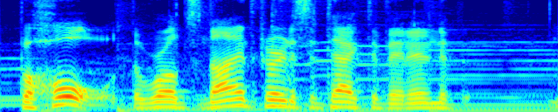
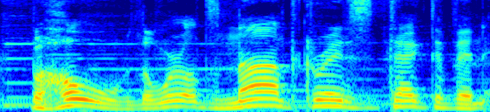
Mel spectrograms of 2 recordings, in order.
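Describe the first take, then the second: First: It is said in his normal accent. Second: It is said in a low Texan cowboy accent.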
